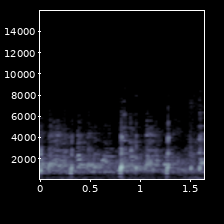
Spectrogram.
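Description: Turkeys gobbling on a poultry farm, several birds giving rapid, warbling gobbles in overlapping bursts, moderately close and loud with no voices.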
